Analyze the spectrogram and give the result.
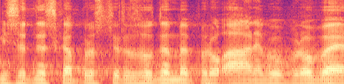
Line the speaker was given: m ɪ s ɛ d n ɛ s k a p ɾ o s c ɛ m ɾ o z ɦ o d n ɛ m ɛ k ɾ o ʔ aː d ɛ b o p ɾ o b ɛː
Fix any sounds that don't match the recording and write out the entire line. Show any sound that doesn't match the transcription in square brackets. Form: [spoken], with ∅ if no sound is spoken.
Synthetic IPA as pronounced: m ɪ s ɛ d n ɛ s k a p ɾ o s c ɛ [∅] ɾ o z ɦ o d n ɛ m ɛ [p] ɾ o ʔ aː [n] ɛ b o p ɾ o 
